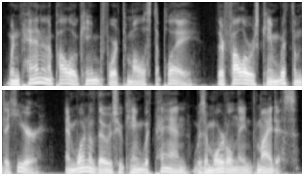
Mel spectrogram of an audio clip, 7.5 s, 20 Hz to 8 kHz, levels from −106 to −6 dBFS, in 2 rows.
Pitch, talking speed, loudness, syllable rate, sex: 100 Hz, 240 wpm, -17 LUFS, 6.1 syllables/s, male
